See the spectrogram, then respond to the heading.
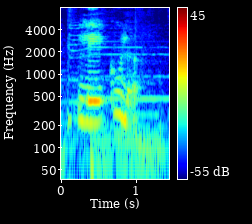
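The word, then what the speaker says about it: les couleurs: do we call the colors in French it's lay cooler lay cooler so before we get into the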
